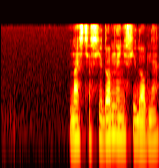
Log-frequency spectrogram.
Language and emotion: Russian, neutral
